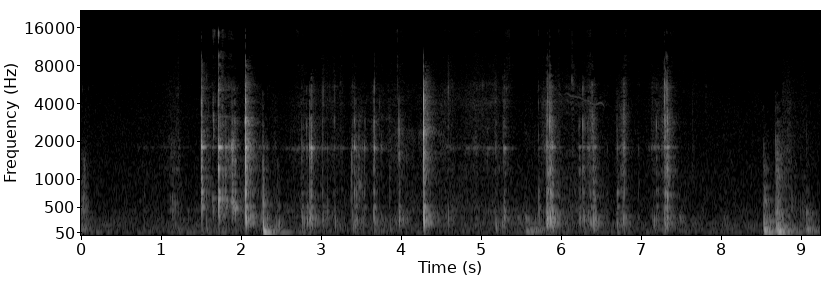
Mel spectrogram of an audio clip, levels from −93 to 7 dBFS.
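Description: No faults are audible anywhere in this recording of everyday sounds.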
